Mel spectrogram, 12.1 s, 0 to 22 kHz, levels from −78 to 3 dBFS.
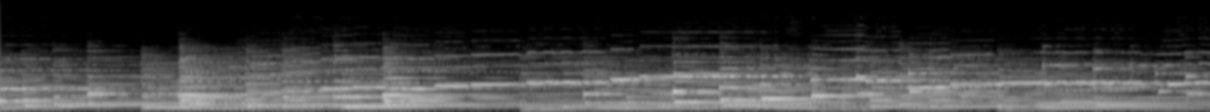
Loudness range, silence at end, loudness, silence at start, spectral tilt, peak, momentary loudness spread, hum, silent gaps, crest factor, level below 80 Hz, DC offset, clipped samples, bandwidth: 2 LU; 0 s; -21 LUFS; 0 s; -7.5 dB/octave; -6 dBFS; 7 LU; none; none; 16 dB; -58 dBFS; under 0.1%; under 0.1%; 12 kHz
